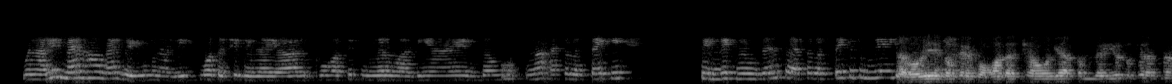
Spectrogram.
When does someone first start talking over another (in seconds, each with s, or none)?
8.9 s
